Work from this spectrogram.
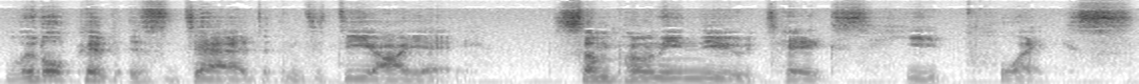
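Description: A man presenting and reading fan fiction aloud in a deliberate, mock-dramatic way. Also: low-pitched, animated, slightly rough. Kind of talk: casual intro and dramatic reading.

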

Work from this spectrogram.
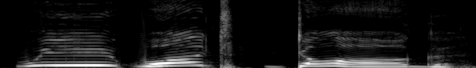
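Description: A woman acts out greedy mountain trolls from a storybook. They bellow and clamor in clipped, broken phrases, dim and demanding, with the pitch pushed up high and swinging. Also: big pitch swings, very slow, mellow, no room sound, dull audio, full character voice. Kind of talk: children's storybook read-aloud.

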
